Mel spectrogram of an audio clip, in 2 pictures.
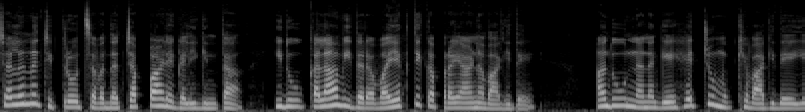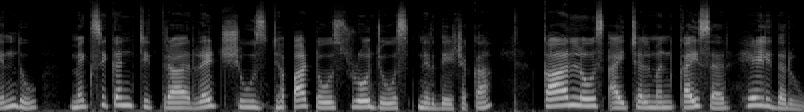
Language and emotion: Kannada, neutral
